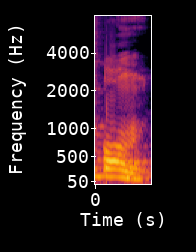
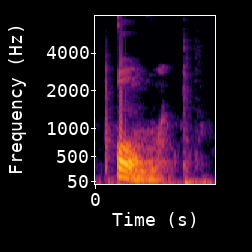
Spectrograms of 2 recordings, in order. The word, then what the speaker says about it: Om: Swamiji, how to pronounce Om? Is it Om or Om? It's written A-U-M or O-O-M also. It is A, when you open your mouth, oh, this is a natural sound.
